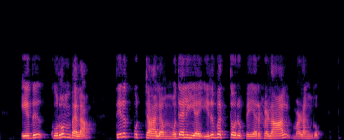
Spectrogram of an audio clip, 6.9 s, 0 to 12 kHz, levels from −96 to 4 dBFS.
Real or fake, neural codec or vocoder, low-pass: fake; codec, 16 kHz, 4 kbps, X-Codec, WavLM features, trained on Multilingual LibriSpeech; 7.2 kHz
